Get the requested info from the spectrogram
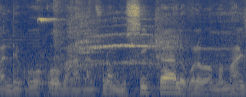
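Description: Only speech: a man's voice talking, with no clear words picked out.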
